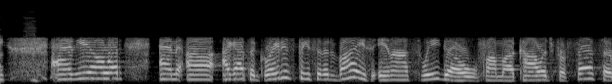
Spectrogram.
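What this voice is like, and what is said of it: Thick Long Island New York accent. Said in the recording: “you do have that definite New York accent ... my Long Island accent ... when I talk fast, it usually comes out ... a thick one like mine”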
